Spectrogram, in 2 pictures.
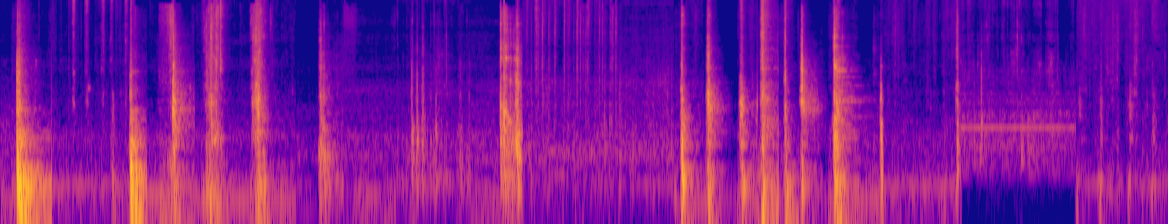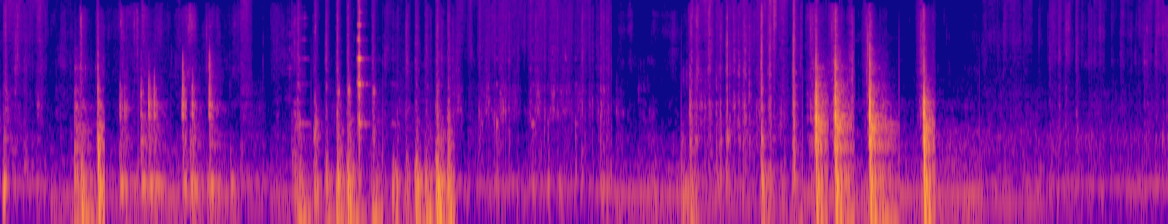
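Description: Kitchen prep sounds: scattered knocks, taps and thunks of utensils and bowls against a cutting board and counter, coming in irregular clusters with short pauses between them.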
